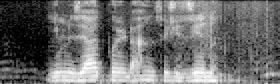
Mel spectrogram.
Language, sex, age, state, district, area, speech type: Kashmiri, male, 18-30, Jammu and Kashmir, Baramulla, rural, spontaneous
